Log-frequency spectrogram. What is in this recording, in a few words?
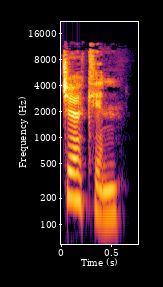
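"jerkin", British English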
